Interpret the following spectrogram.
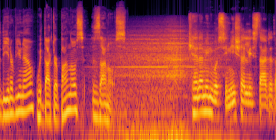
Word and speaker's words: Panos: His first name is Panos. I think I'm saying that right, which is spelled with a P like piano or Peter, but it's kind of a soft P sound, kind of like halfway between a B and a P.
